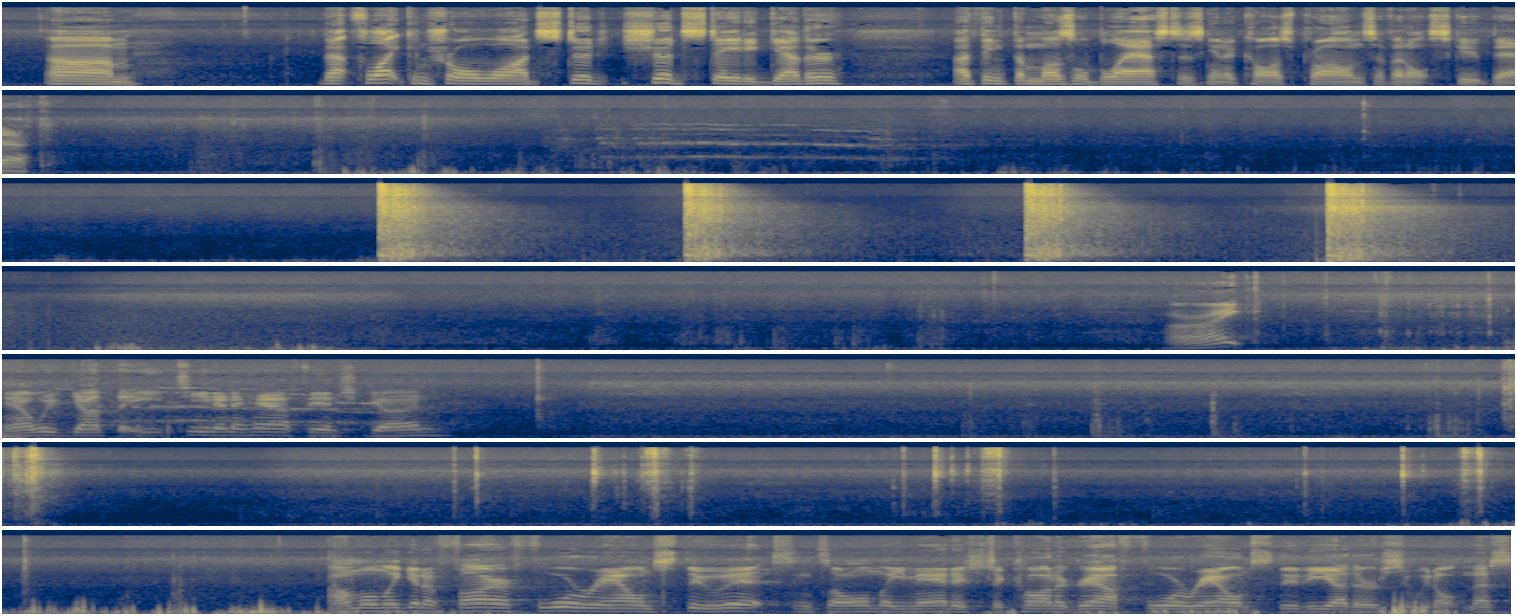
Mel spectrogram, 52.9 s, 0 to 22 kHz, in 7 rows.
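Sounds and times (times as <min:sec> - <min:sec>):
shotgun shots echoing: 0:17.0 - 0:17.8, 0:18.5 - 0:19.3, 0:20.2 - 0:21.1, 0:21.8 - 0:22.6
shotgun mechanism clicking: 0:37.7 - 0:38.2, 0:40.1 - 0:41.4.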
